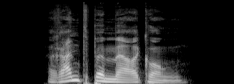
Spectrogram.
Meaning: gloss
- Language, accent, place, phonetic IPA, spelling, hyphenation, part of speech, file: German, Germany, Berlin, [ˈʁantbəˌmɛʁkʊŋ], Randbemerkung, Rand‧be‧mer‧kung, noun, De-Randbemerkung.ogg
